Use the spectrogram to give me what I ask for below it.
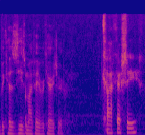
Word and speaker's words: Kakashi: Kakashi. Yeah, that's how they say it. That's how they say it in the show.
